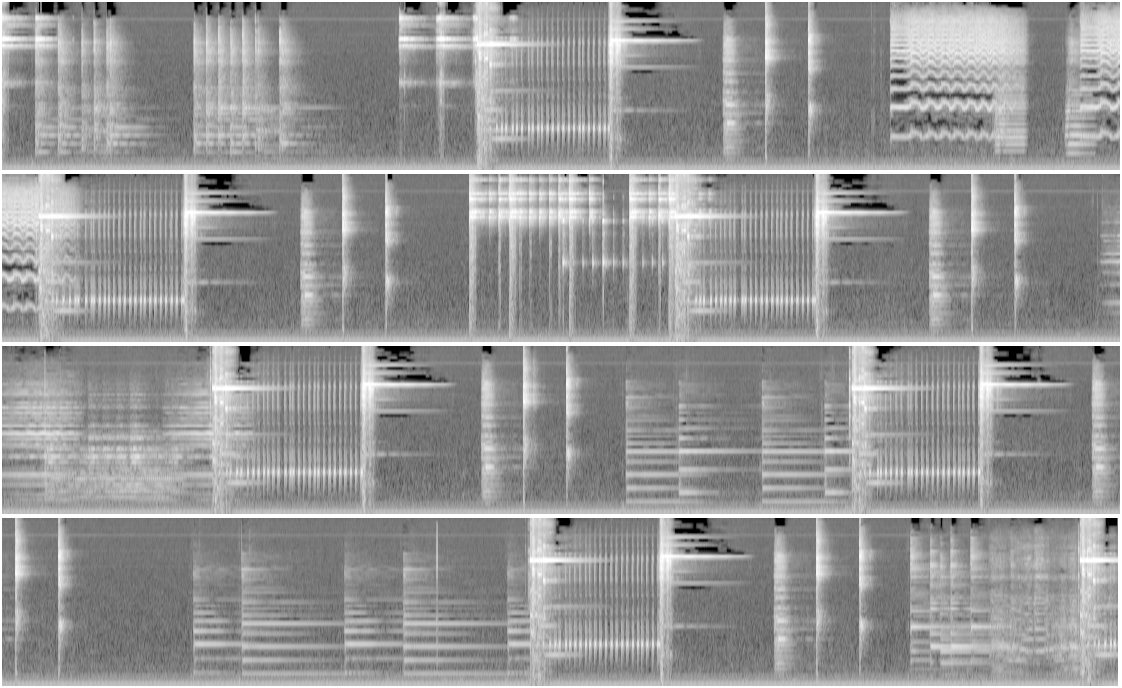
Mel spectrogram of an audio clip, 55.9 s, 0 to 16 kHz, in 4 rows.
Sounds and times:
Music: 0.4s - 4.2s, 12.2s - 14.4s, 27.7s - 31.0s, 35.8s - 38.6s, 44.3s - 48.6s, 53.3s - 55.6s.

